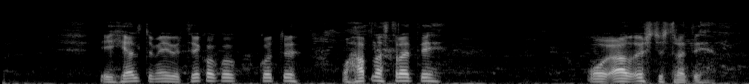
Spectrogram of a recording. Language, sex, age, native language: Icelandic, male, 40-49, Icelandic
